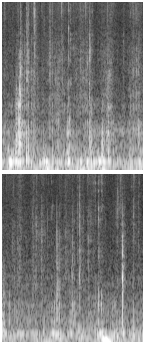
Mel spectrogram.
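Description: A solid pale yellow block of reformed gym chalk is snapped and crumbled in both hands, then fingers crush and rub the dry powder and pieces in the pile. Quick dry crunches and crackles sit over a soft, low, muffled rumble, with faint bright grainy ticks as the chalk breaks apart.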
